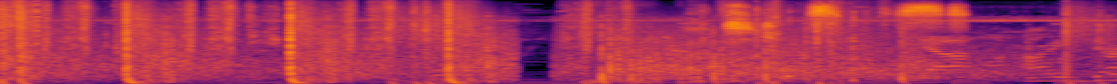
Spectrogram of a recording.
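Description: Gunfire in a military video game: sharp rifle shots crack at irregular intervals, some in quick pairs, with a brief near-silent gap midway and voices talking over the firing.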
